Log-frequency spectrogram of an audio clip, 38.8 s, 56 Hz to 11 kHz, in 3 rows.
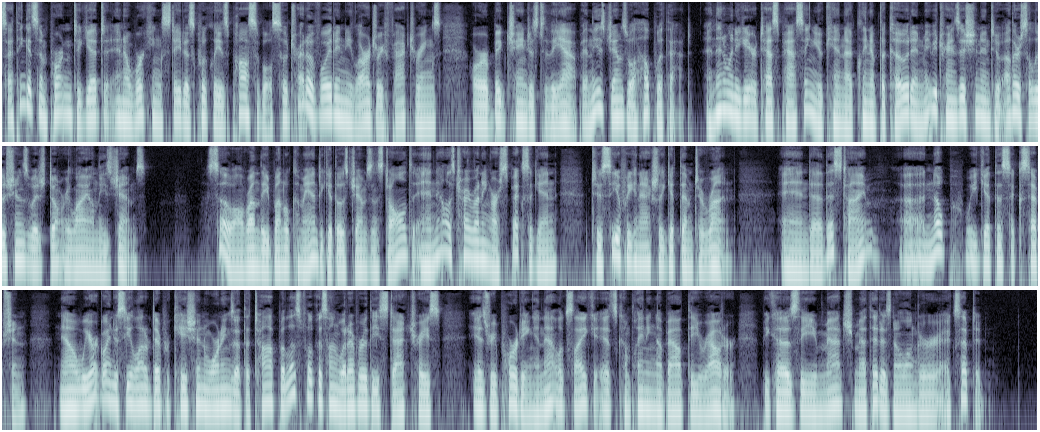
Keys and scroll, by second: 18.2 super+k.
